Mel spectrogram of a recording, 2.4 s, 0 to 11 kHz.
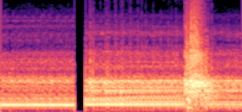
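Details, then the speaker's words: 1992 Toyota Tercel, 4-speed manual, freshly reinstalled engine with downpipe, block-off plate fallen off under the engine bay: loud raspy blatty idle with a brief rev, much louder than usual; exhaust leak. "It's kind of loud because that block-off plate fell off in under the engine bay. So it sounds kind of weird right now."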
